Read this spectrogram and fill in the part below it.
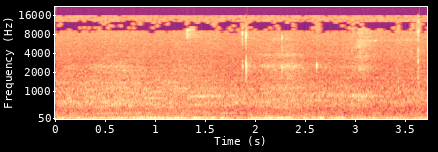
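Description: A man sips a drink from a cup.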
